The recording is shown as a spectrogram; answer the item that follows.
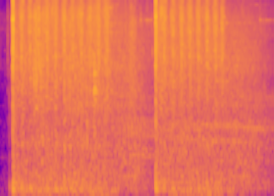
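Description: Two sharp bursts of automatic gunfire in the video game Escape from Tarkov, each a loud rapid volley, the first about a second and a half long and the second trailing off.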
